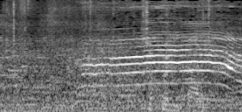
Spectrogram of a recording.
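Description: A toddler's high-pitched cry: one long, held wail starting about a second in.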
